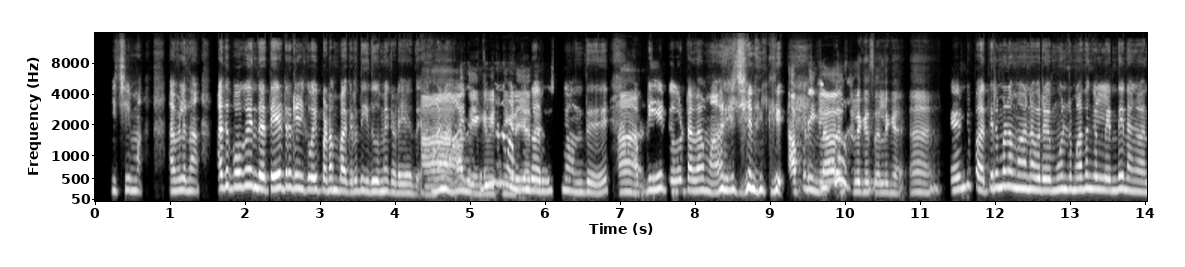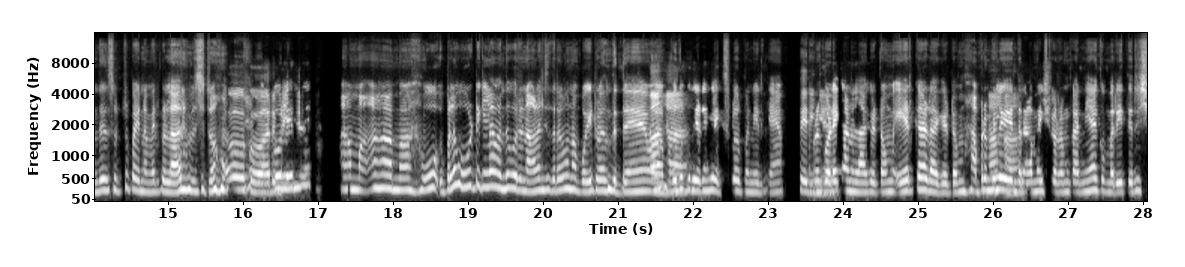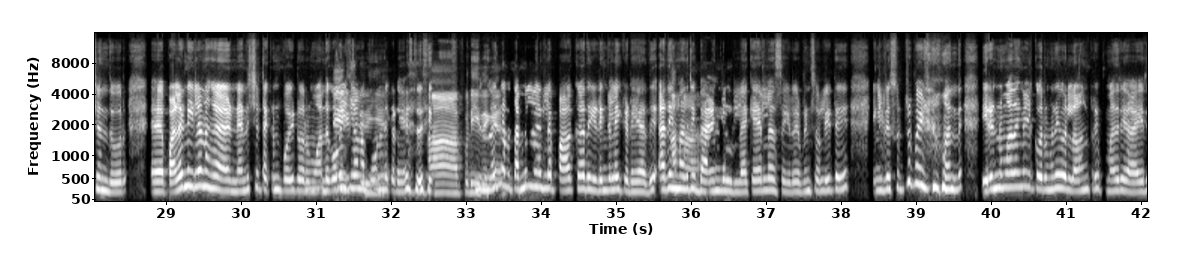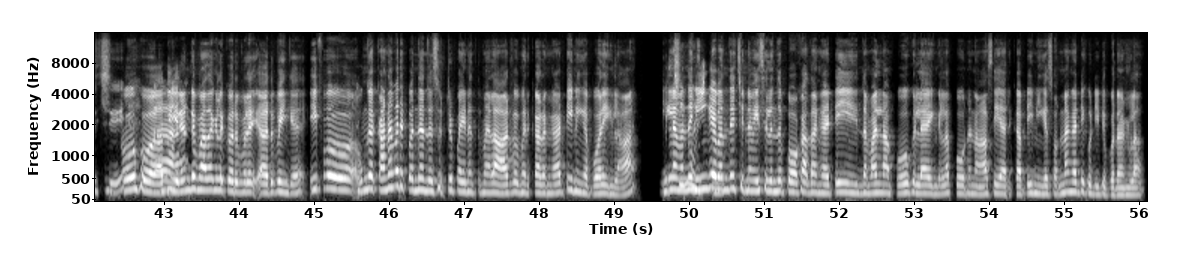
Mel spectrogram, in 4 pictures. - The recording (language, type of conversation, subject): Tamil, podcast, திருமணத்துக்குப் பிறகு உங்கள் வாழ்க்கையில் ஏற்பட்ட முக்கியமான மாற்றங்கள் என்னென்ன?
- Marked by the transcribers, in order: in English: "தியேட்டர்களுக்கு"; laughing while speaking: "அப்பிடியே டோட்டலா மாறிருச்சு எனக்கு. இவ்ளோ"; in English: "டோட்டலா"; laughing while speaking: "மேற்கொள்ள ஆரம்பிச்சுட்டோம்"; other noise; in English: "எக்ஸ்ப்ளோர்"; other background noise; laughing while speaking: "போனது கிடையாது"; in English: "சைடு"; laughing while speaking: "எங்களுடைய சுற்றுப்பயணம் வந்து"; in English: "லாங் ட்ரிப்"; distorted speech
